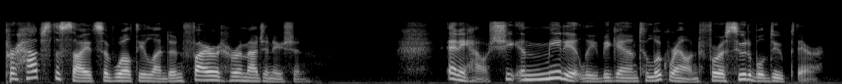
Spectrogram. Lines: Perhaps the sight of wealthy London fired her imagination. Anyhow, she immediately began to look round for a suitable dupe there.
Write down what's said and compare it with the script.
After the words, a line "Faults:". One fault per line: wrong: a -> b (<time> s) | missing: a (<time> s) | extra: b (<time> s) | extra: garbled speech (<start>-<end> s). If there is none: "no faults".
Perhaps the sights of wealthy London fired her imagination. Anyhow, she immediately began to look round for a suitable dupe there.
Faults:
wrong: sight -> sights (0.6 s)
